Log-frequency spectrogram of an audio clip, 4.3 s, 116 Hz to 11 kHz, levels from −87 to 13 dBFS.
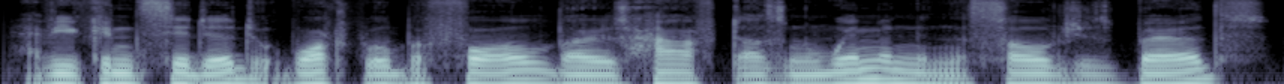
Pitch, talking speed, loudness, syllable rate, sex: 110 Hz, 195 wpm, -17 LUFS, 5.4 syllables/s, male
